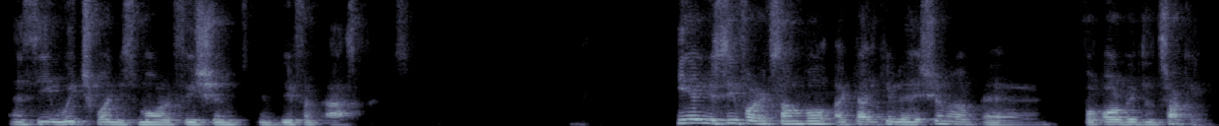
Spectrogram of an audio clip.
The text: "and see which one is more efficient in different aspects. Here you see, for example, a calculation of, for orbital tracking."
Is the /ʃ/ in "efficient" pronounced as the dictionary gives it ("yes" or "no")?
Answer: yes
